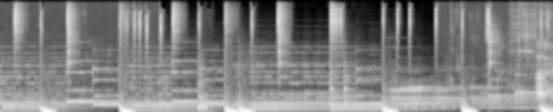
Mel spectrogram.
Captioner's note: back to munching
